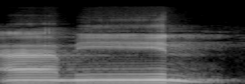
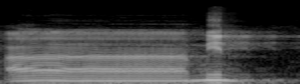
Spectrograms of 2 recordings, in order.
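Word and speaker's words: آمين: Wa yajharu biqaulihi amin fil jahriyah, kemudian menjaharkan bacaan amin. Bacanya lah panjang a-nya, panjang min-nya. Jadi jangan dibaca amin atau amin. Udah pas. Yang pas tuh a-nya panjang, min-nya panjang. Jadi amin.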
